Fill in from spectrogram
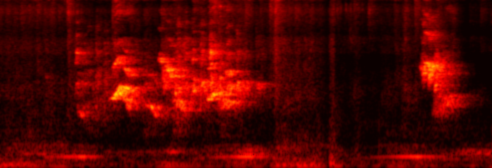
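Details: Budgerigars feeding in a backyard aviary produce a long scratchy warbling phrase, then after a pause a shorter squeaky burst; a soft low hum persists beneath.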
